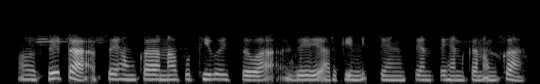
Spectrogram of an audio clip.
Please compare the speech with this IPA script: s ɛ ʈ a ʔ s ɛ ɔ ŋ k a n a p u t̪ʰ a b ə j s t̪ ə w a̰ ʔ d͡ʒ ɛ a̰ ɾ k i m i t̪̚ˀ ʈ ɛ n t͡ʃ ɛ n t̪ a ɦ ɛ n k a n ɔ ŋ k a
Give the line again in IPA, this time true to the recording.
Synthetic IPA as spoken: s ɛ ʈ a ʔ s ɛ ɔ ŋ k a n a p u t̪ʰ i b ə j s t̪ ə w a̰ ʔ d͡ʒ ɛ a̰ ɾ k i m i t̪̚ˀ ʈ ɛ ŋ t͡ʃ ɛ n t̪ ɛ ɦ ɛ n k a n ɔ ŋ k a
